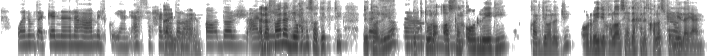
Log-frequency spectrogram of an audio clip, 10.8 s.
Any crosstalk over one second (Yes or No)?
Yes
